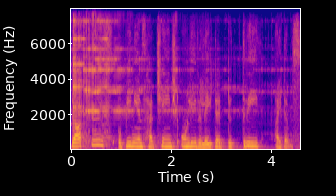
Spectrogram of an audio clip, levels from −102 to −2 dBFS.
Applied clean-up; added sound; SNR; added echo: none; Coin (dropping); 11 dB; none.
